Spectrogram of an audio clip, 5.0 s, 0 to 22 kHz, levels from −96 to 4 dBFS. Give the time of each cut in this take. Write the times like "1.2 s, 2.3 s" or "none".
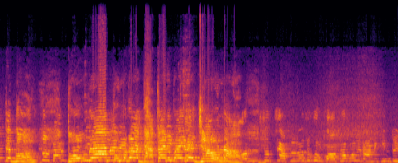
3.3 s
